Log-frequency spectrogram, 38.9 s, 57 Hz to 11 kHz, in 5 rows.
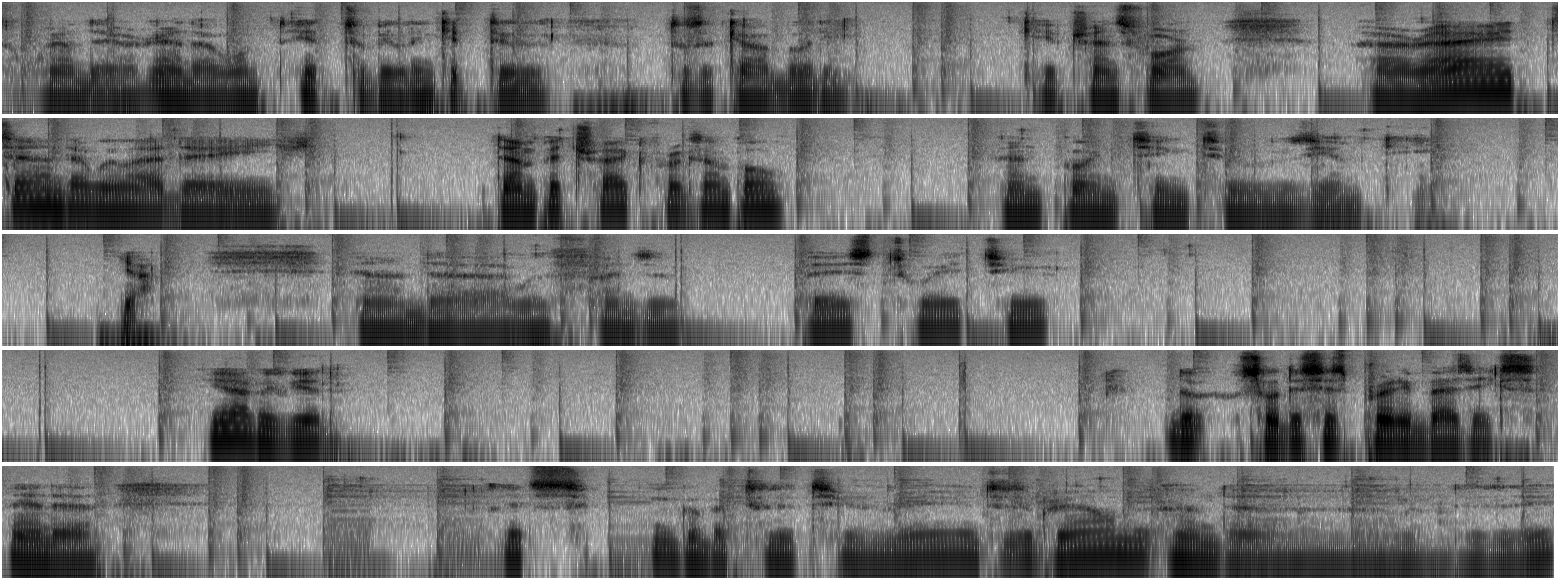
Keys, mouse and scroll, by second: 1.3 shift+click, 3.5 ctrl+p, 7.1 click, 8.5-11.5 drag, 12.8 click, 18.1 click, 19.4-21.4 middle drag, 21.4 click, 21.9 g, 22.8-23.7 middle drag, 23.7 g, 24.8-26.9 middle drag, 26.9-27.3 scroll down 1, 27.3-29.7 middle drag, 29.7-30.2 scroll down 2, 30.2-32.8 middle drag, 32.8 click, 36.5 click, 37.8 click.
